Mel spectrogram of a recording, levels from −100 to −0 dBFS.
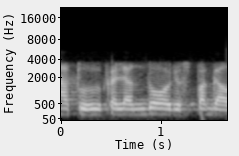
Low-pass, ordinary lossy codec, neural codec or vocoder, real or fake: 5.4 kHz; AAC, 48 kbps; none; real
